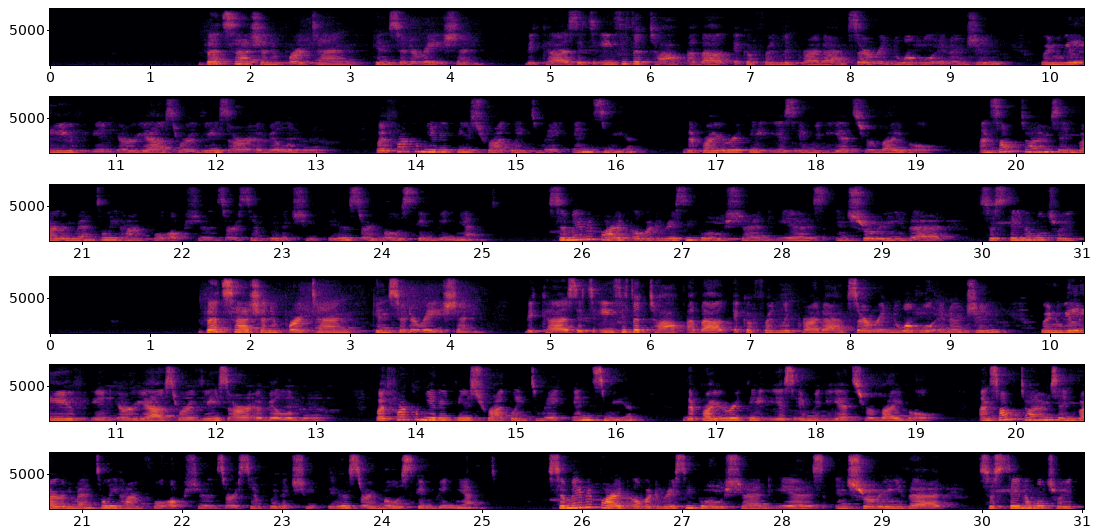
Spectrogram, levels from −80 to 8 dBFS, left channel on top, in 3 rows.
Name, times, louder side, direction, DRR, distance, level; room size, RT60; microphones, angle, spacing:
voice 1, 1.5-4.3 4.8-9.6 9.9-13.1 13.6-16.3 16.7-19.2 19.6-25.0 25.7-30.9, right 4 dB, 40° right, 0.4 m, -29 dB
3.8 x 2.5 x 3.0 m
head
